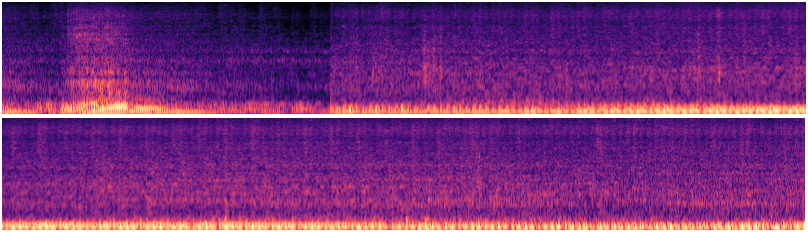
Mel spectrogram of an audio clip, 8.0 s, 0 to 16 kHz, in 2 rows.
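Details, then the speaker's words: Suzuki Carry 1.0 after its bottle-type ignition coil was replaced with a Baleno/Karimun/Estilo coil pack: the engine catches after a brief crank and settles into a steady, even, smoother idle with no stumbling or misfire. "Ini suaranya, Lur. Aduh, anteng, Lur. Lebih stabil, lebih anteng, lebih adem rasanya, Lur."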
